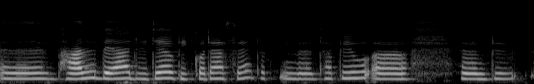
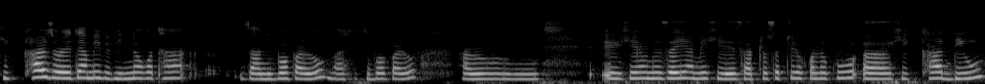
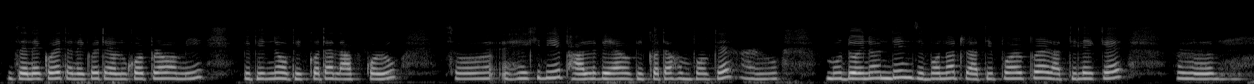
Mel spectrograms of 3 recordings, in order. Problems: none marked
